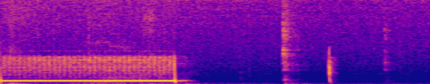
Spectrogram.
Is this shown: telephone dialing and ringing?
yes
